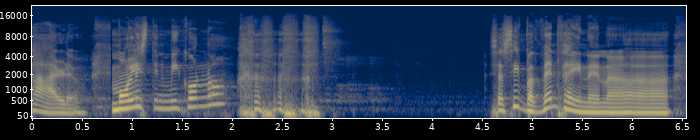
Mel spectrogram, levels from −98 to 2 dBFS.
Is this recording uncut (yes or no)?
yes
